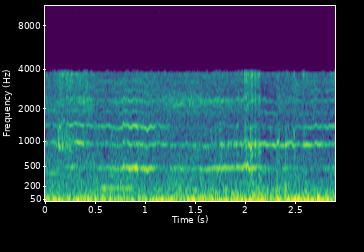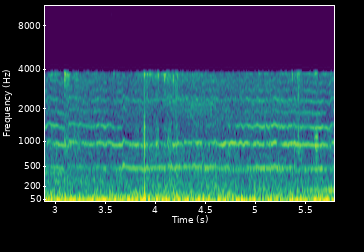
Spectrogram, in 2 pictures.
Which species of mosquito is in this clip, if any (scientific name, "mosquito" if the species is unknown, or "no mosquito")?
Anopheles harrisoni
